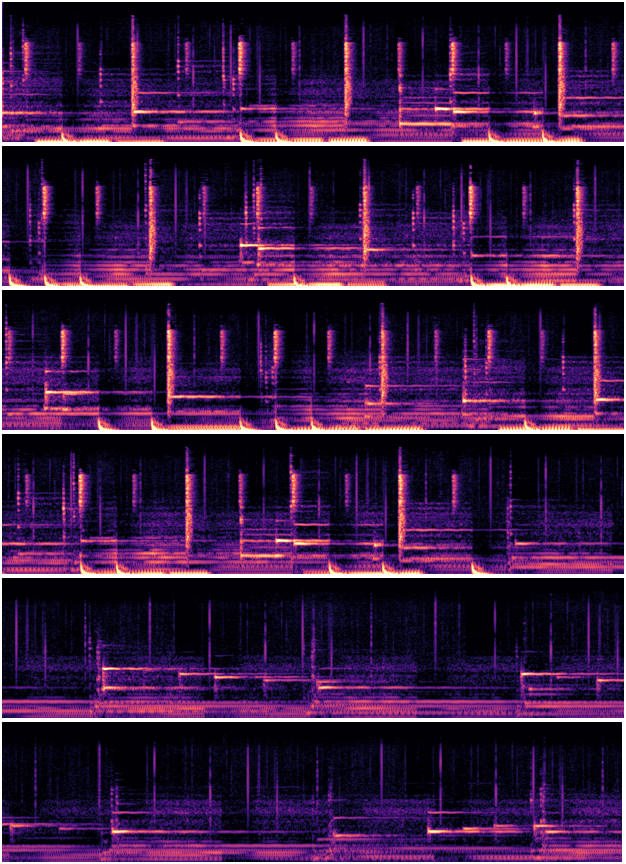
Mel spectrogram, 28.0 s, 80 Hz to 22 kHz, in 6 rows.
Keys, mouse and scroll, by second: 2.0 scroll down 1, 2.1-2.6 scroll up 1, 2.6 click, 2.9 right click, 3.8 click, 4.5-4.8 scroll down 1, 5.0 click, 5.2 right click, 5.5 scroll down 1, 5.7 right click, 6.1 scroll up 1, 6.3 right click, 6.7 scroll up 1, 6.8 right click, 7.3-8.0 scroll up 1, 8.0-11.4 drag, 11.4 right click, 12.1 click, 13.0 right click, 13.7 click, 14.7 scroll down 1, 14.8 right click, 15.6 click, 15.9 scroll down 1, 16.0-16.8 scroll up 1, 16.8 right click, 17.4-17.8 scroll up 1, 20.0 click, 24.6 scroll down 1, 24.7 scroll up 1, 25.6 scroll down 1, 25.7 scroll up 1, 26.5 scroll down 1, 26.6-27.3 scroll up 1, 27.3 right click, 27.6 scroll up 1.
